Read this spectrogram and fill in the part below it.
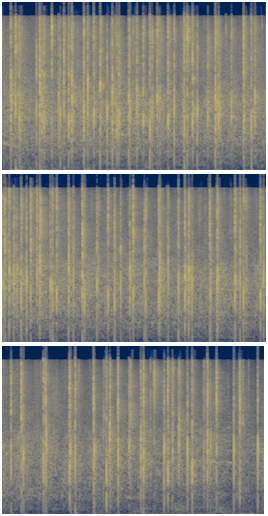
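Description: Loud, sustained applause from an audience at a county board of commissioners meeting, dense clapping celebrating a group of third-grade children, continuing steadily throughout without letting up.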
